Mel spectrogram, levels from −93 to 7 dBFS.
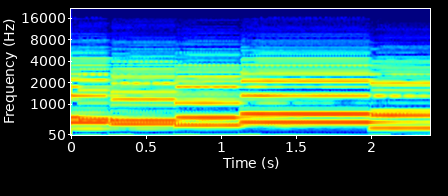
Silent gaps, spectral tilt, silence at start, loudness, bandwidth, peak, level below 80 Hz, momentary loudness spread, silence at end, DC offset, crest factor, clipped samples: none; -3 dB/octave; 0 s; -12 LUFS; 8 kHz; 0 dBFS; -66 dBFS; 3 LU; 0 s; 0.5%; 10 dB; under 0.1%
